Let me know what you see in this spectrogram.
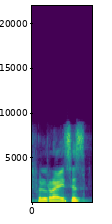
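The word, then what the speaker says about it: filariasis: फाइलेरिया आमतौर पर बोलते हैं, but real pronunciation is फिलराइसिस।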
